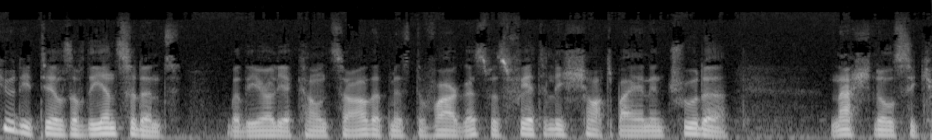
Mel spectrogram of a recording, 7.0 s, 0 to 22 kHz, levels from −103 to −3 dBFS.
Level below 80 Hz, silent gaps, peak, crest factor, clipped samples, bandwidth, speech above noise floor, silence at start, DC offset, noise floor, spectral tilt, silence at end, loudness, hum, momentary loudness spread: -54 dBFS; none; -12 dBFS; 20 dB; under 0.1%; 13 kHz; 26 dB; 0 s; under 0.1%; -57 dBFS; -7.5 dB/octave; 0 s; -32 LUFS; none; 8 LU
